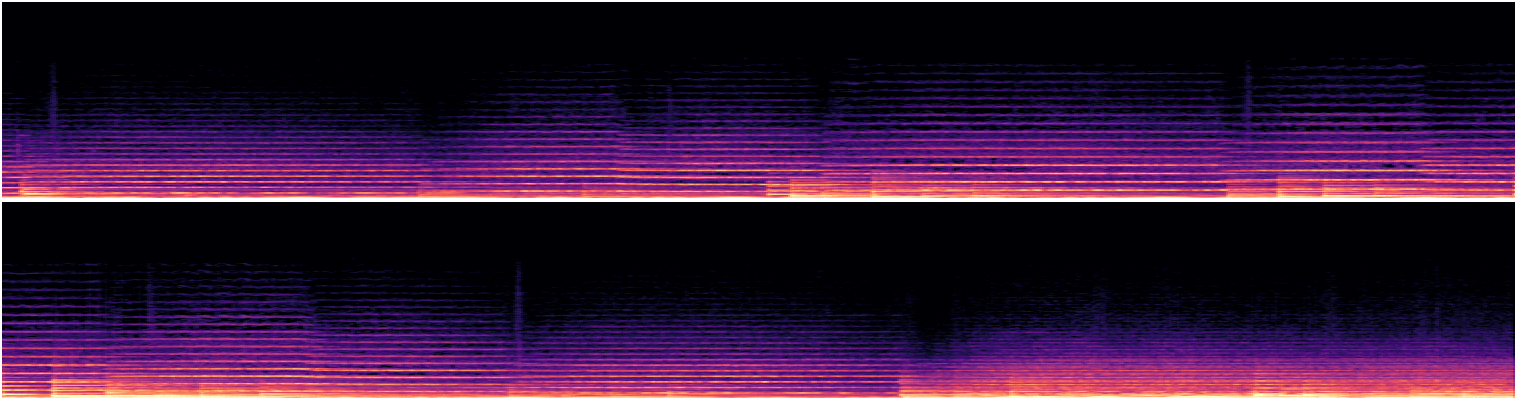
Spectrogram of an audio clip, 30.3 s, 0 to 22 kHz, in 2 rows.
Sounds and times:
Music: 0.0 - 30.2.

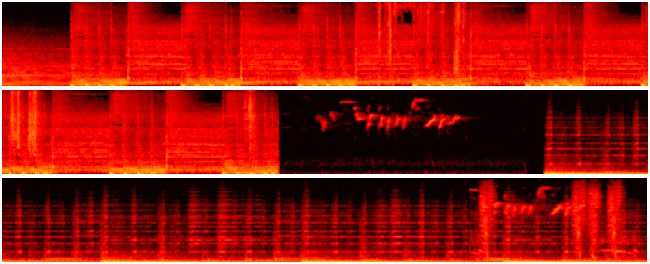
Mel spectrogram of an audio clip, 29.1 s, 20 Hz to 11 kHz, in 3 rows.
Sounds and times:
Music: 0.0 - 13.8, 17.8 - 29.0
Outside, rural or natural: 3.6 - 11.5, 12.2 - 17.6, 26.3 - 29.0.

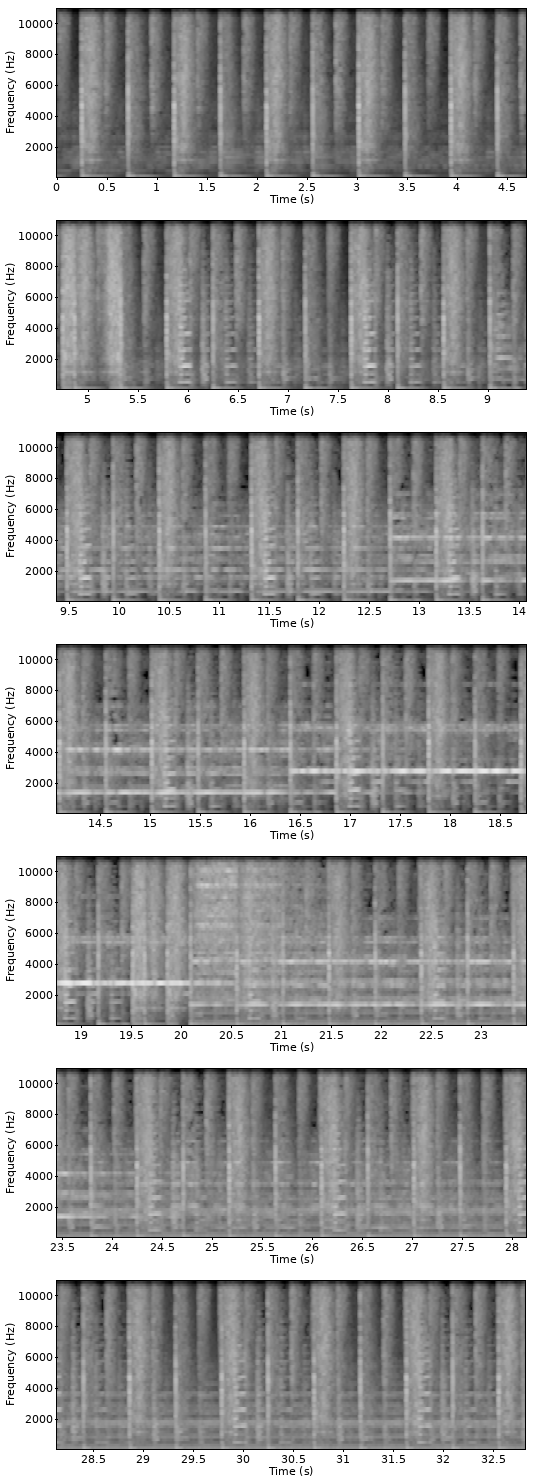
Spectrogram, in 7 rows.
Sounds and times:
Music: 0.0 - 32.8.

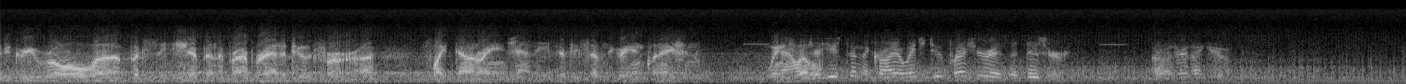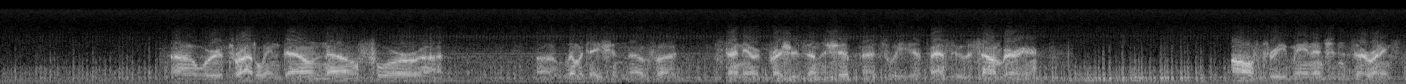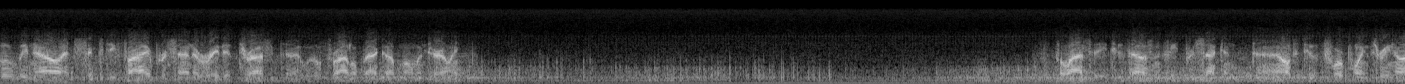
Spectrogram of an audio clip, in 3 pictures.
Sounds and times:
Speech: 0.0 - 7.0, 7.6 - 10.7, 11.5 - 12.4, 15.7 - 18.6, 19.4 - 24.6, 26.4 - 32.9, 38.5 - 42.1.

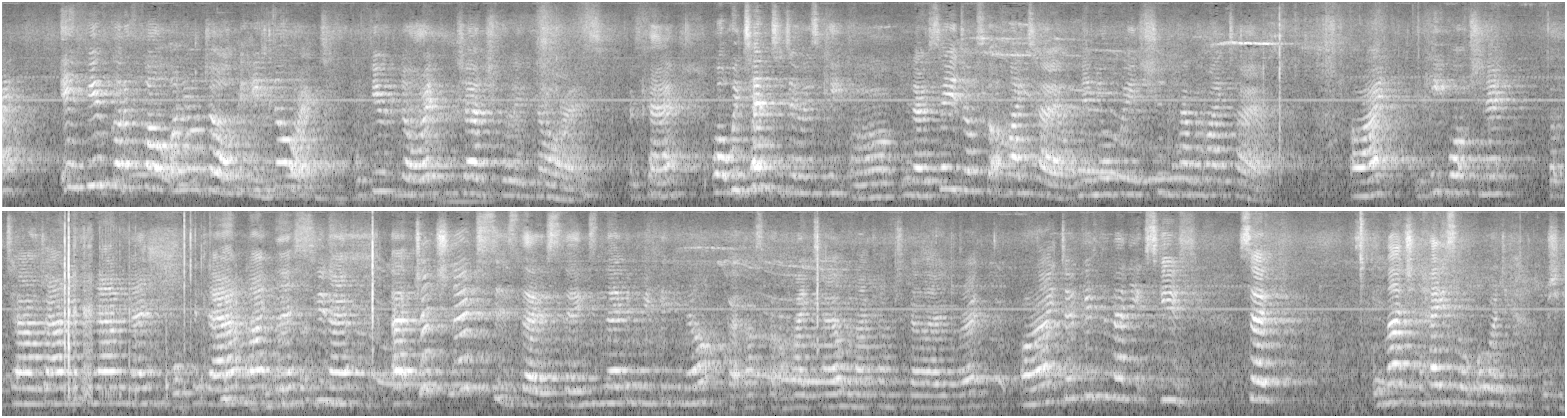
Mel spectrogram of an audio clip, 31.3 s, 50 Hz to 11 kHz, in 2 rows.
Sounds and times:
Speech: 0.0 - 12.7, 13.5 - 28.6, 29.2 - 31.2.

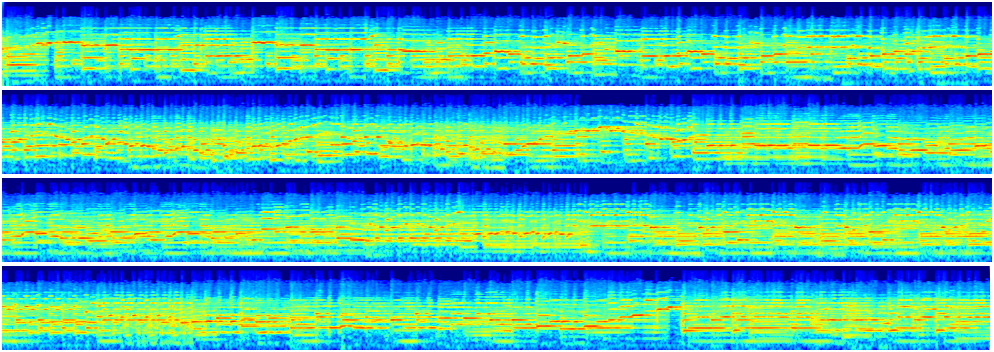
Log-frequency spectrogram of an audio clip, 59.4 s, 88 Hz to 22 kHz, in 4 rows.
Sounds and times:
Musical instrument: 0.0 - 59.3.

